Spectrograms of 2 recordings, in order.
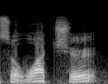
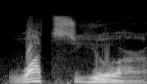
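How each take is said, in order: First: The words are shortened and run together. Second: Each word is said fully and separately. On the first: "the reduced pronunciation"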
